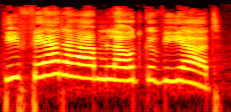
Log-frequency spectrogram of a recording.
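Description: A frightened young girl with a high, urgent voice, as a woman reads her. She speaks in a bright, rising pitch, breathless with worry. Storybook reading. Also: a little slow, no echo.

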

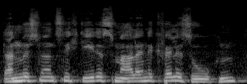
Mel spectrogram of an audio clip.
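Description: A man's voice: on the high side, fairly quick, a little mellow, slight background noise, natural voice. A man reading the lines of a stern, dutiful young woman, a traveling apothecary in an old tale, in a firm, earnest manner. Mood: matter-of-fact.

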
